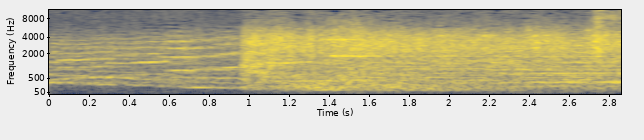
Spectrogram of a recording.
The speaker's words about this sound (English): small Star Wars text in the background and zooming, and it's only voiceover of the guy and then TIE fighter explosions, and that's the entire trailer.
